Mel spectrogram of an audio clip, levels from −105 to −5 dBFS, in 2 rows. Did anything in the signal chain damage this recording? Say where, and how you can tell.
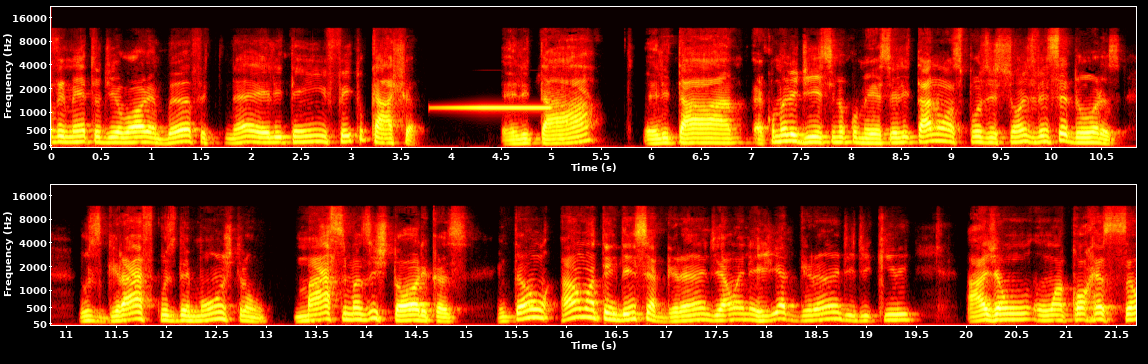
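Yes. From 3.77 to 5.05 s a 1.1 kHz tone swells over about half a second to roughly the level of the speech, which is loudspeaker feedback squeal. At the analogue playback stage, the microphone picks up its own loudspeaker, and loop gain above one at 1.1 kHz lets that tone build by itself.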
